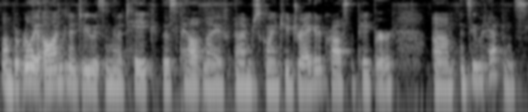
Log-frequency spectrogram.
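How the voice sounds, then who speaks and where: On a very clean recording with a silent background, a woman talks at a fairly quick pace. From US Midwest. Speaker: artist. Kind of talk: art tutorial talk to camera. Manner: casual, hesitant with many fillers.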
